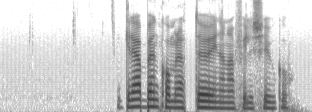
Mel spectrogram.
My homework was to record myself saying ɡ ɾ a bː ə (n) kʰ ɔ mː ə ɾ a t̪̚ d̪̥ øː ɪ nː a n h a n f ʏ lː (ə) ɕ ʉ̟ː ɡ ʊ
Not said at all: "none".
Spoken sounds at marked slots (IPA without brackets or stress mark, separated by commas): n, ə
